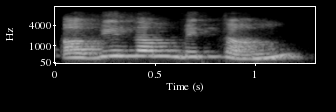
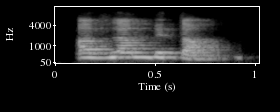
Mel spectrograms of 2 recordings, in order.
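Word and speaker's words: अविलम्बितम्: Instead of avilambitam, if I pronounce it or enunciate it like avlambitam, it changes the meaning.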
